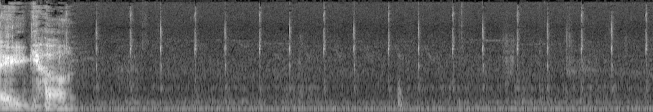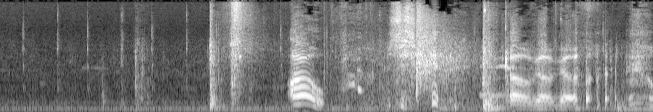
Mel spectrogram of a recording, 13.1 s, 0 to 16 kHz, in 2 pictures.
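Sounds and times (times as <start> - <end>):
car engine idling: 0.0 - 13.0
light ticking: 0.1 - 9.9.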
